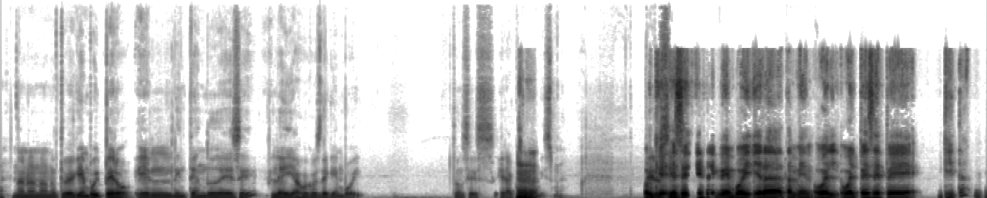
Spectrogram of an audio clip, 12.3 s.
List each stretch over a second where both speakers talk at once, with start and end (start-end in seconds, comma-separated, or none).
none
